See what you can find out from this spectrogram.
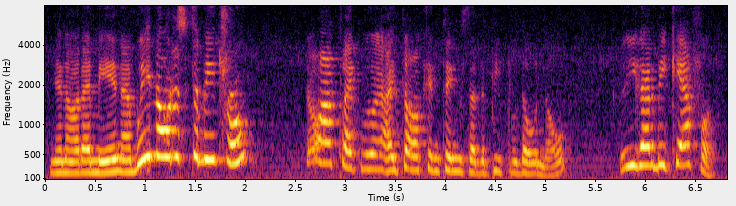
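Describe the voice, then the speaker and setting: A woman's voice: on the high side, big pitch swings, fairly quick, slight background noise, rough recording. A Bahamian woman hosting casual radio talk, emphatic, repeating her points and checking in with "right?". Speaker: radio host.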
